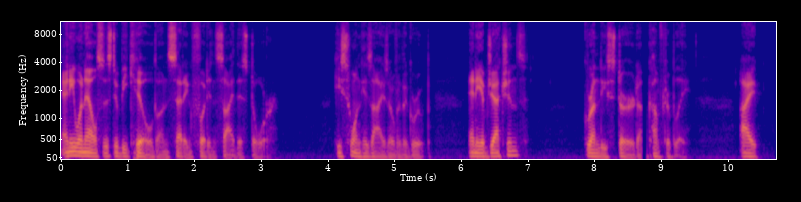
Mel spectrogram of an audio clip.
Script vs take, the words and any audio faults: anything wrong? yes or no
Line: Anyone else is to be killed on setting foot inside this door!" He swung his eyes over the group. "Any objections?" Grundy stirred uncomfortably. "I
yes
